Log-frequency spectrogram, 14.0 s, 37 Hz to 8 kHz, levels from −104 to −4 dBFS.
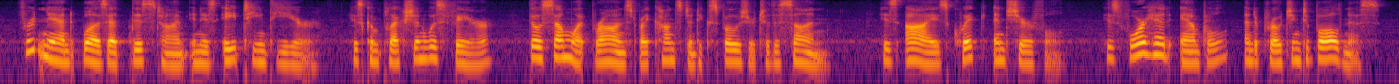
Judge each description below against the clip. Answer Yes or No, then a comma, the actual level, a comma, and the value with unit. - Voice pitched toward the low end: No, medium, 170 Hz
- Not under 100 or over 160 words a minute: Yes, average, 155 wpm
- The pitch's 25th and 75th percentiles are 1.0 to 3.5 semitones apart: No, average, 4.3 semitones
